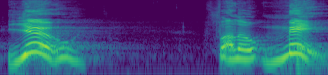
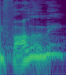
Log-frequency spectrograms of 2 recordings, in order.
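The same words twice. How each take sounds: First: You hit loud and high, then slow follow me; slow, emphatic You follow me; stress on You. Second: Said in the usual way. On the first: Shown as a demonstration. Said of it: "he emphasizes this". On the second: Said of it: "Didn't I just say".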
